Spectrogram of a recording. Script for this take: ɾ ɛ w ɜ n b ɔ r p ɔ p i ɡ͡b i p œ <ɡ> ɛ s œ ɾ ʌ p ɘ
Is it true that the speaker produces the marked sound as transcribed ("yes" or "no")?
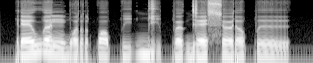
yes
